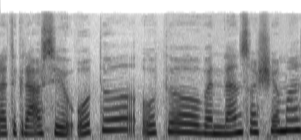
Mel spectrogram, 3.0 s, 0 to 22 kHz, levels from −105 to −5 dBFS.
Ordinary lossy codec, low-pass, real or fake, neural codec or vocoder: AAC, 48 kbps; 14.4 kHz; real; none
